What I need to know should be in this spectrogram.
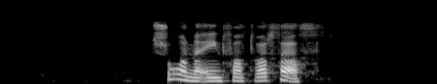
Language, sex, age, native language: Icelandic, female, 50-59, Dutch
